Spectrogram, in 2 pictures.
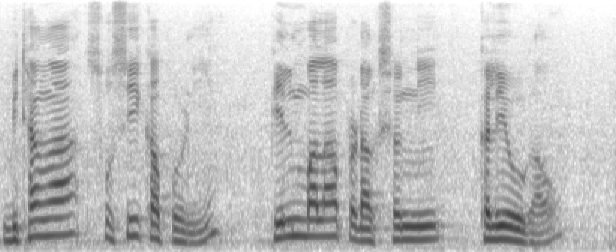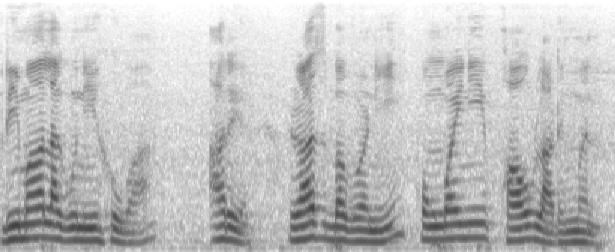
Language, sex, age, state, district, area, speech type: Bodo, male, 45-60, Assam, Kokrajhar, rural, read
